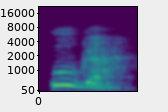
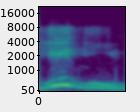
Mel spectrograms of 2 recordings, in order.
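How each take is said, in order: First: The word is said with its native pronunciation. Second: The word is read as it is spelled. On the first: The speaker calls it right. "But it's pronounced" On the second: The speaker calls it wrong. "if you were to pronounce it the way that we're taught to pronounce, we would say"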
